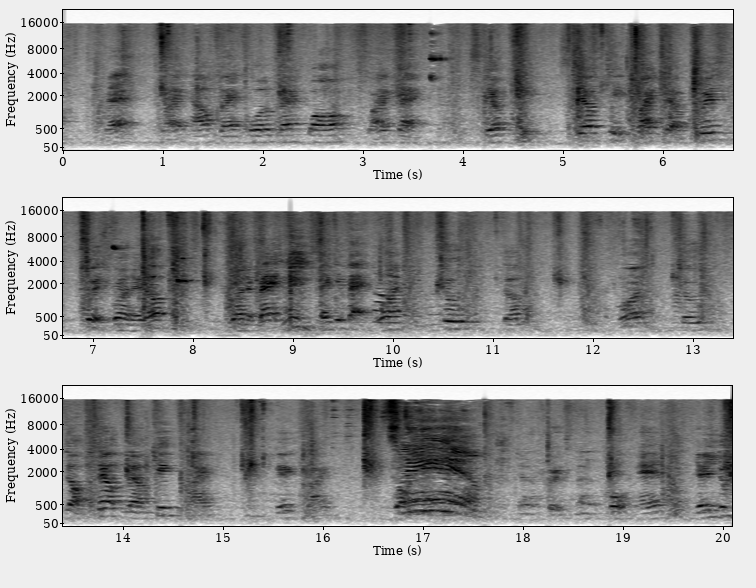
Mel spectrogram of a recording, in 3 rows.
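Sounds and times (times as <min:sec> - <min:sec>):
person talking: 0:06.9 - 0:11.4.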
